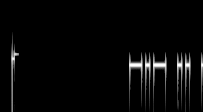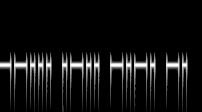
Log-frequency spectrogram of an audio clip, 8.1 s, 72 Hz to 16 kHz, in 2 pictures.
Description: Morse code, heard as a keyed tone, about 15 wpm, 700 Hz. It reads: KI7LCN
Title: USA Call Signs - 6 Characters - Repeated 2x - 15wpm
